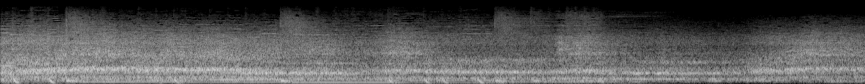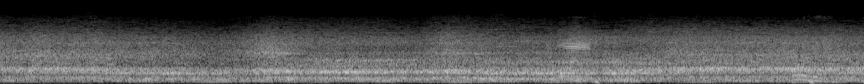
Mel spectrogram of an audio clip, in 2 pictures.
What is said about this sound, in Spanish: Bueno, yo quisiera continuar esta sección deportiva con este hermosísimo audio de la ovación que se llevó Paco Memo en el Estadio Azteca. Es breve, es un momento que a mí me puso la piel chinita.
